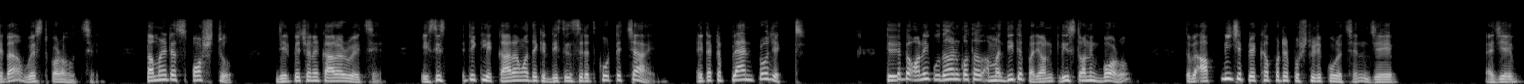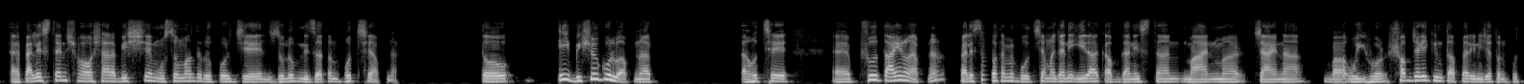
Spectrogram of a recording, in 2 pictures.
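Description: At 4.43 s the speech breaks off for about 200 ms. The last sound is carried on as a fading buzz and then left as near-silence for about 140 ms before the speech resumes at 4.64 s, with that stretch gone. This is likely a long network dropout.

At 8.90 to 8.99 s there is a burst of packet loss. About 80 ms never arrived, and the receiver stretched the preceding sound across the gap, turning it down as it went, so it comes out as a short held buzz or fading hiss before the speech picks up further on.

At 15.06 to 15.10 s, short concealed packet loss removes about 20 ms. The decoder patches it by extending the last sound and blending back in, which gives a brief smear or wobble.

Three more bursts of packet loss sit close together late in the clip: 25.06 to 25.18 s (about 100 ms missing), 26.96 to 27.04 s (about 60 ms) and 28.60 to 28.68 s (about 60 ms). Each is heard as the same held, decaying fill followed by a jump in the speech. 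All of this passes through an Opus call path band-limited at 8 kHz.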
